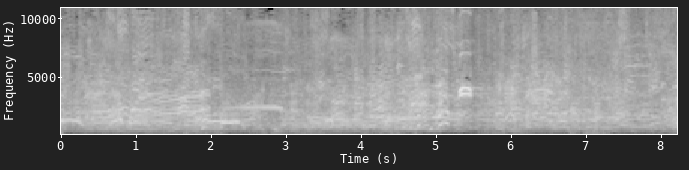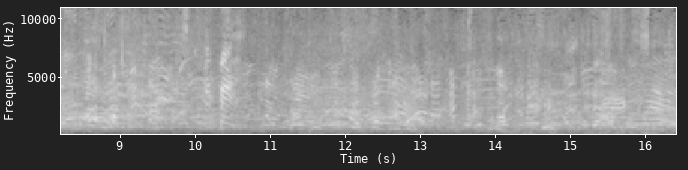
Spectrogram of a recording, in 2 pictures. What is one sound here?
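Young children chatter and shout all around outdoors.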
